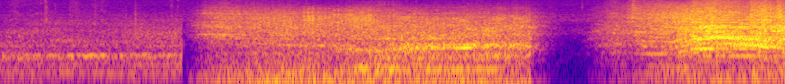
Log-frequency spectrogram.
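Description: A creature shrieks loudly as it is torn apart.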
